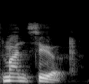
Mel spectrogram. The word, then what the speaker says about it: monsieur: In French, the same meaning as monsieur.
